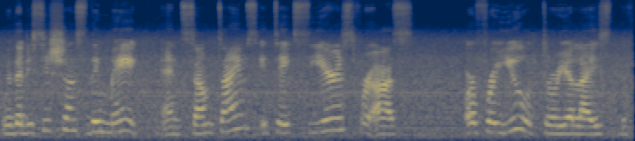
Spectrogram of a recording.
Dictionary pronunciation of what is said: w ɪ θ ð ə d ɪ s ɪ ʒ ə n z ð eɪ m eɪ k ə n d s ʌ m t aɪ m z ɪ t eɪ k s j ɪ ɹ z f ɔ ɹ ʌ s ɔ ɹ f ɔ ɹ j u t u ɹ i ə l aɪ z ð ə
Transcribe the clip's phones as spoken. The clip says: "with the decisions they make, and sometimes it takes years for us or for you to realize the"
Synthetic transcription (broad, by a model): w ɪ ð ə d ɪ s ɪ ʃ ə n s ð eɪ m eɪ k ə n d s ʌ m t aɪ m s ɪ t eɪ k s j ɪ ɹ s f ɔ ɹ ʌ s ɔ ɹ f ɔ ɹ j u t u ɹ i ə l aɪ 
